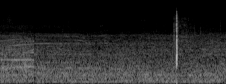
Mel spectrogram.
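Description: One sharp crack of a baseball bat hitting a pitched ball, near the end, over the steady background noise of a ballpark.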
